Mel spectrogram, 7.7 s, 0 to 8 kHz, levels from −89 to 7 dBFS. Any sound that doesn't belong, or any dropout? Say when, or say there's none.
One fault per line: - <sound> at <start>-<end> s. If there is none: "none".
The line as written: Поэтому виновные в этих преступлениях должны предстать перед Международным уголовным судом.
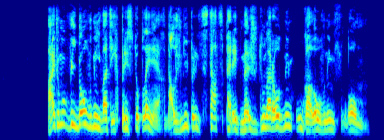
none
